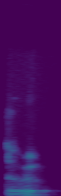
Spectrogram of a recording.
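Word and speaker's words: 德: Same word, and then they all remember Tao Te Ching in Chinese word, if you recognize Chinese word called De, okay, the pronunciation is De.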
